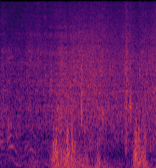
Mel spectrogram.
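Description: Wind buffeting the microphone in loud, ragged gusts starting about a second in, with faint voices in the background.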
